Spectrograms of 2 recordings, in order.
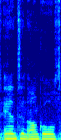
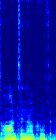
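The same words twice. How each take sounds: First: "aunts" said like "ants"; short-a aunt. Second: "aunts" said like "ahnts"; broad-a aunt. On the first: Vlogger offering one way to say "aunts", sounding like "ants". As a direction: say "aunts" with the a of "cat". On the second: Vlogger offering the other way to say "aunts", as "ahnts". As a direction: say "aunts" with an open ah vowel. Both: Shown as a demonstration. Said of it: "however you pronounce aunt or aunt".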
